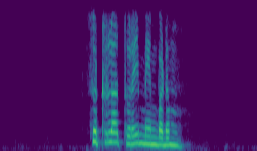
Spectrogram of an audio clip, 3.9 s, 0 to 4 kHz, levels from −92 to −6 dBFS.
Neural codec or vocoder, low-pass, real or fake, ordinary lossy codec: vocoder, 22.05 kHz, 80 mel bands, WaveNeXt; 3.6 kHz; fake; Opus, 64 kbps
